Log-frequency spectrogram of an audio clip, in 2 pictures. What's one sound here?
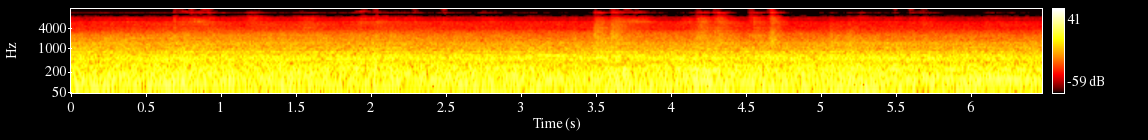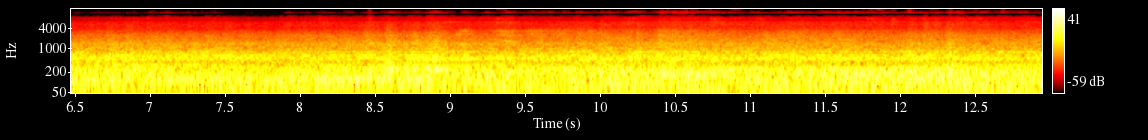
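Train wheels clatter over the track joints.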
